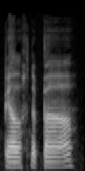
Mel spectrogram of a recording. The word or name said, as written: Bealach na Ba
